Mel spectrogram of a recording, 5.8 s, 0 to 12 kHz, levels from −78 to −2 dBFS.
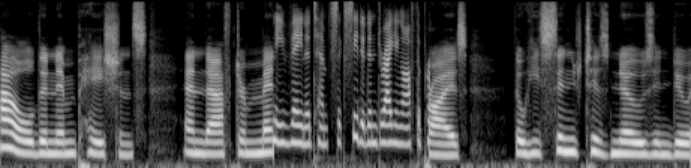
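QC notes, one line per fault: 2.29–3.59 s, audio read two samples at a time (double speed): the speech abruptly races at twice its pace and leaps a full octave, 12 semitones, giving a thin, chipmunk-like quality. The reader is treating each pair of samples as one frame, as though the stream held two channels or samples twice as wide, so the data is consumed twice as fast.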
